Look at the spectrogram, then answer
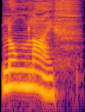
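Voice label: "long life", British English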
